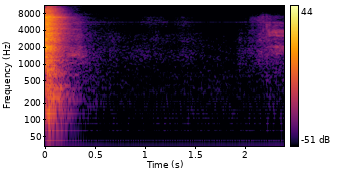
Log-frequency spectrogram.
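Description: The tail of a spoken word with a short breathy hiss right at the start, then near silence: room tone.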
